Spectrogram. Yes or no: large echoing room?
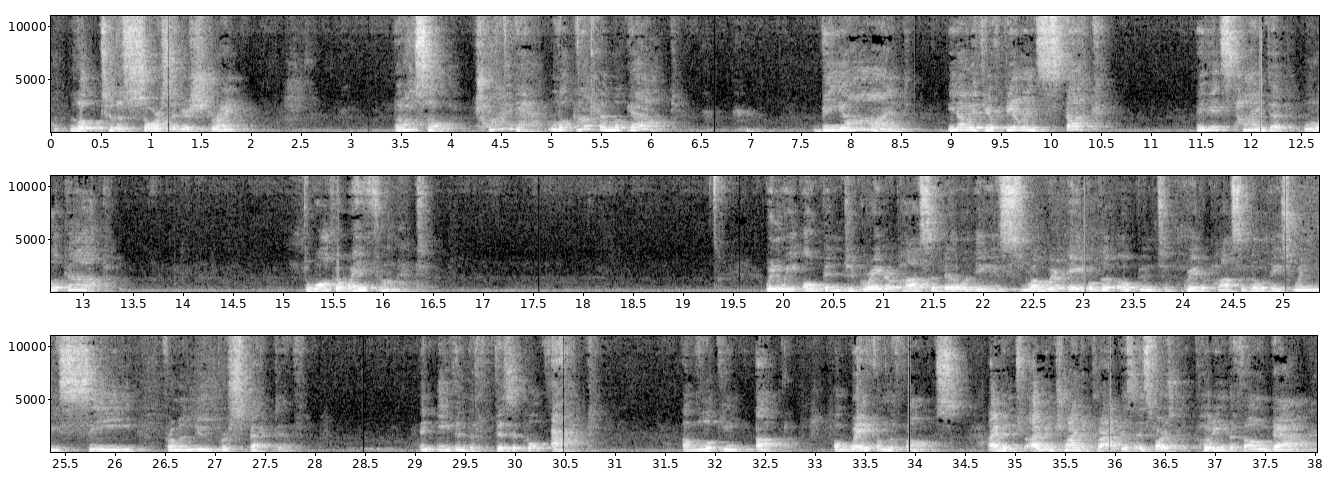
yes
